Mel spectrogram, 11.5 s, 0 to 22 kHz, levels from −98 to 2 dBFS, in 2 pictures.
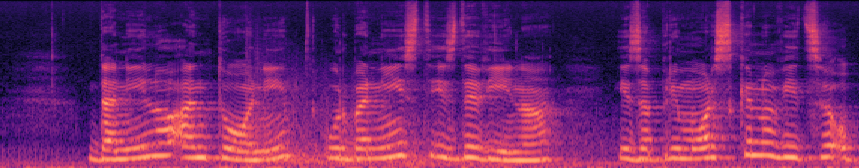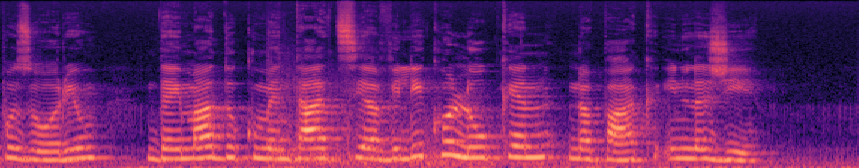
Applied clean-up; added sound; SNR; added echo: none; Boom; 19 dB; none.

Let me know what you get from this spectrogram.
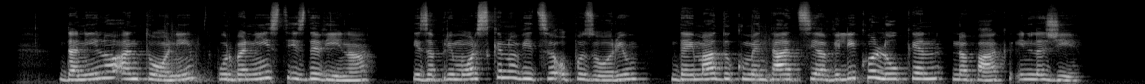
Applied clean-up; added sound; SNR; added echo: neural mask model RNNoise.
